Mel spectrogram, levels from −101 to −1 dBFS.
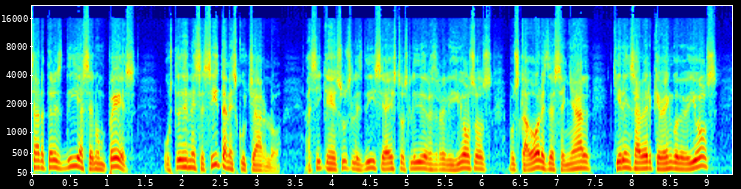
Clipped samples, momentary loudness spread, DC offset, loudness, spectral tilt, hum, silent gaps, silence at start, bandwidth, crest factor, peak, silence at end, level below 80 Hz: under 0.1%; 11 LU; under 0.1%; -19 LUFS; -5.5 dB/octave; none; none; 0 s; over 20 kHz; 16 dB; -2 dBFS; 0.25 s; -52 dBFS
